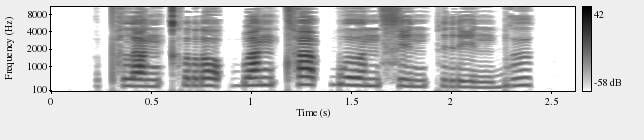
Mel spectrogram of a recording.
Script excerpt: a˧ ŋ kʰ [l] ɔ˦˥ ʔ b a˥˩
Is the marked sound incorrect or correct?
incorrect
